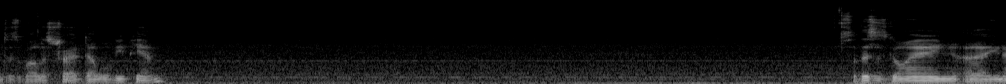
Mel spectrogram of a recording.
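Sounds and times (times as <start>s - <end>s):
faint hum: 0.0s - 10.0s
low steady hiss: 0.0s - 10.0s.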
